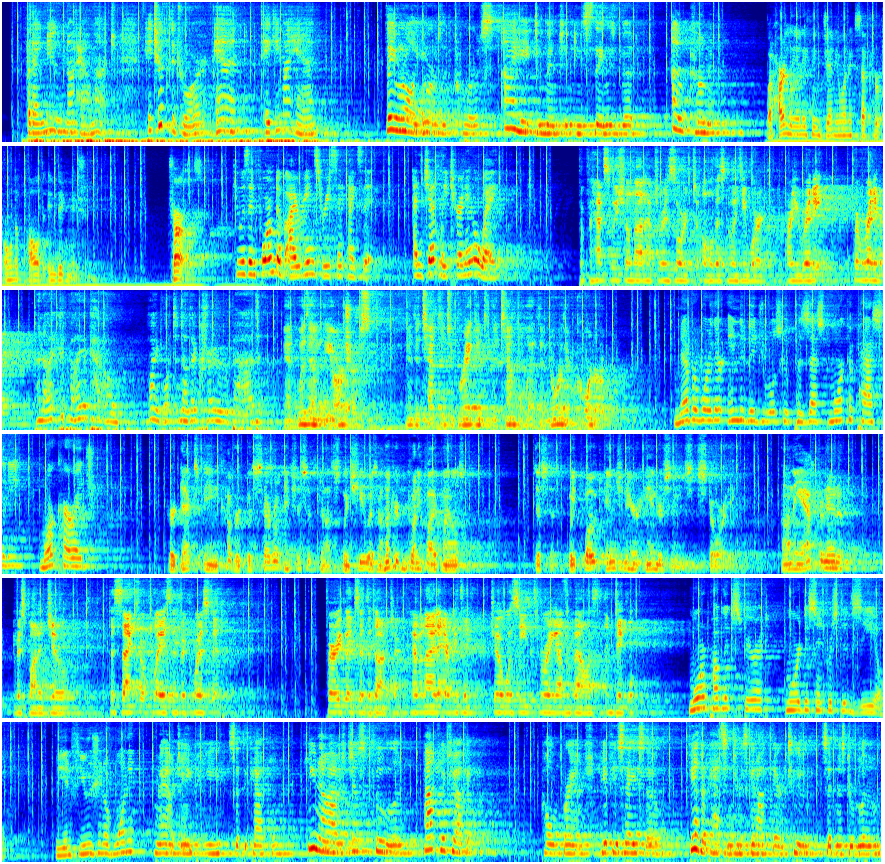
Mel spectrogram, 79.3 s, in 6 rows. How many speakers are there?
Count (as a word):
nine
